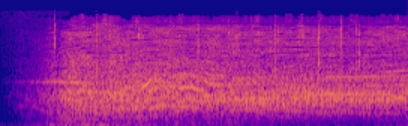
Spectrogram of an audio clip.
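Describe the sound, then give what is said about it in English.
A large crowd gathered at Gemelli Hospital cheers and shouts Pope Francis's name as he appears on the hospital balcony, the roar swelling quickly within the first half second and then holding steady, loud and dense, with many voices calling out together. “As the Pope appeared from his balcony of Gemelli Hospital, the crowds that had gathered to see him cheered and shouted his name.”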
